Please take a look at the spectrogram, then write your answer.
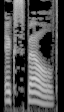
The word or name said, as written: expelled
